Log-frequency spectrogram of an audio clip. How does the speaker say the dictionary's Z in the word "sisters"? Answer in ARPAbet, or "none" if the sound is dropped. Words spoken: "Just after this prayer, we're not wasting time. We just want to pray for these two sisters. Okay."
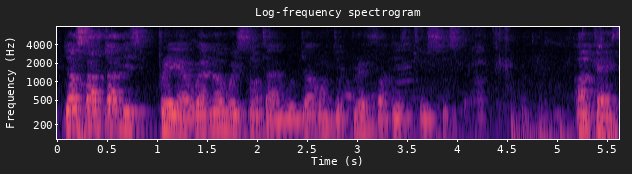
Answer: none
